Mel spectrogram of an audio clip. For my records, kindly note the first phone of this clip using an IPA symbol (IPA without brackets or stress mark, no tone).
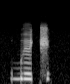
b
